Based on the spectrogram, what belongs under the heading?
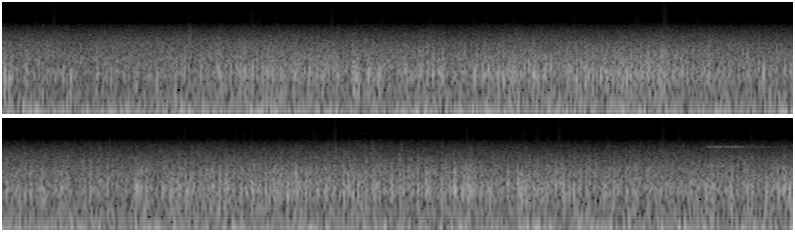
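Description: Steady rain falling on wet paving: a dense, even patter with no let-up.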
